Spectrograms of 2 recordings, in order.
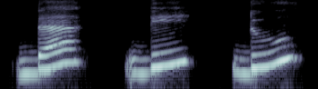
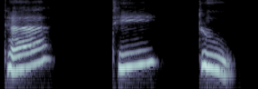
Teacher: Jadi yang seharusnya hanya ujung lidah, dia baca dengan bagian lidah depan, permukaan lidah depan, semua naik ke langit-langit. Sehingga terbaca bukannya da, di, du, menjadi da, di, du. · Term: logat daerah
